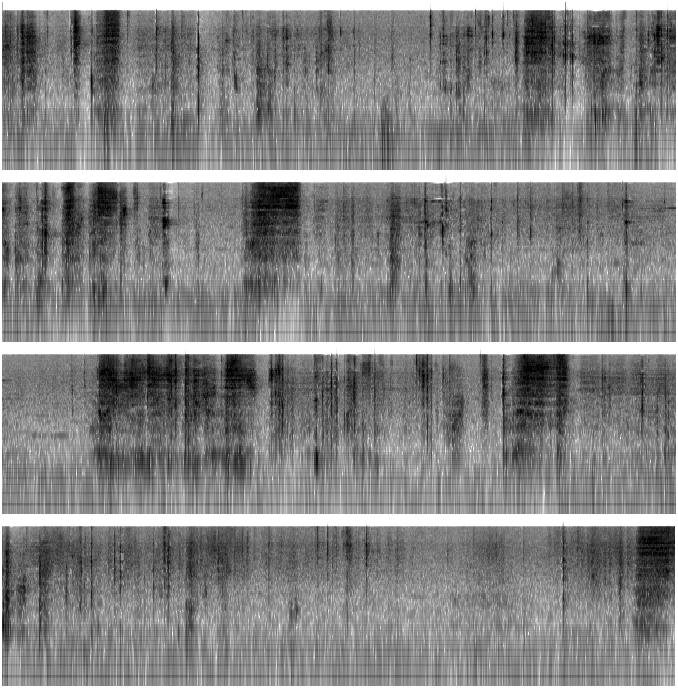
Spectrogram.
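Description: Close-miked mouth sounds of a person eating seafood: irregular wet chewing and biting, with several louder noisy bursts spread through.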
